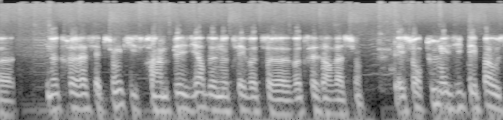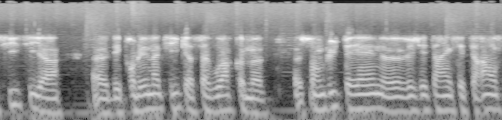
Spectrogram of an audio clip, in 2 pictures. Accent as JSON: {"language": "French", "country": "France", "lives_now": "Switzerland", "said": "Nous sommes français"}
